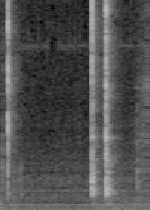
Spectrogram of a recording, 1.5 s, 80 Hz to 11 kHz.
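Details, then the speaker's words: LJ92-01511A PS-507-PHN power supply board under test: a few sharp clicks with no chattering as the supply relay pulls in and holds, and no blinking. A faulty board would click back off and blink. Normal power-on. "clicks and stays off. If there was a problem, it would be clicking back off and this would be blinking."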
